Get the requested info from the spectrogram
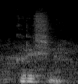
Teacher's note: It's Krishna, Krishna, K-R-S-N-A, Krishna. And when pronouncing the R-S-N in the middle of Krishna, the tongue is held back and pressed against the inside of the lower teeth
